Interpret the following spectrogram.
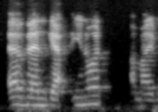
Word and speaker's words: Evangelion: Oh, I guess I'm lying because Evangelion is a J sound. Ah. Oh no, I think maybe it is Evangelion.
